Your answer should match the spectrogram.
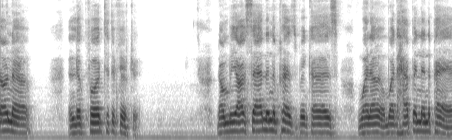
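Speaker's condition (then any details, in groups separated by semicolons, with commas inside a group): Traumatic brain injury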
